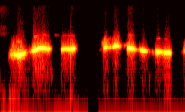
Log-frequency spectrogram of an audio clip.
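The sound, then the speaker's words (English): A man whistles a short Christmas tune from a Corona beer commercial with palm trees, about eight clear, steady notes in a simple melody with a brief pause midway, fairly loud with no talking. “And it was with a bunch of palm trees, and it's this guy whistling. He's whistling like a Christmas song, like.”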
